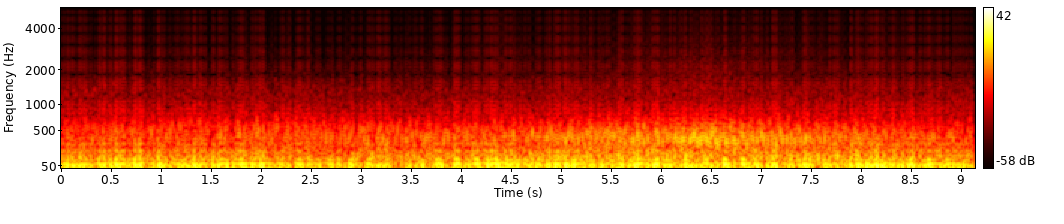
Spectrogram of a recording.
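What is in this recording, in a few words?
cave tunnel ambience; hl2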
